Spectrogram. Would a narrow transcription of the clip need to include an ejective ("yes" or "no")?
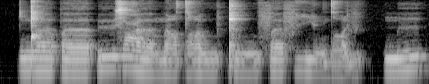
no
